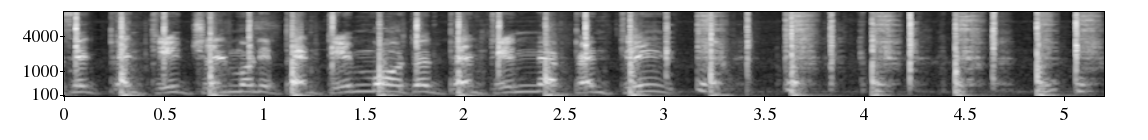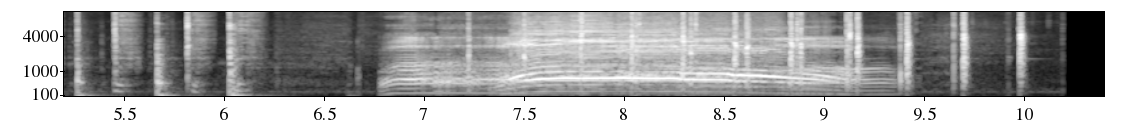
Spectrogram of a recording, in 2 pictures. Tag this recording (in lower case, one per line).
beat boxing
